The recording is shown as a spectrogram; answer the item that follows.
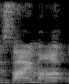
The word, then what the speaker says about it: ZyMōt: And then he also used the, is it Zymot? Is that Zymot device? What is that? – Yeah. So the Zymot, which is spelled Z-Y-M-O-T.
